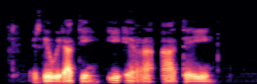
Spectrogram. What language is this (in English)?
Catalan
